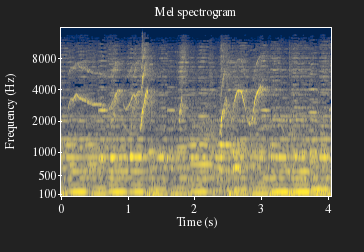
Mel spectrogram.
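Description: Slovak folk string band with fiddles and a stepping bass playing a lively dance tune. Several high, sliding whistles rise and fall over the music, about a second in and again past the middle.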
